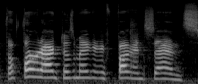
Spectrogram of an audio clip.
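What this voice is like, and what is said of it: Imitates another person's voice. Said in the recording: “that's my impression of you”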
